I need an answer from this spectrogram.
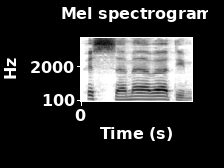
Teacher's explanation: میم اور واو دونوں کے اوپر کھڑی حرکات ہے، کھڑی زبر ایک ایک الف کی مقدار کے برابر کھینچ کر پڑھیں گے، تی کو کھینچنا نہیں۔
